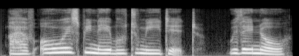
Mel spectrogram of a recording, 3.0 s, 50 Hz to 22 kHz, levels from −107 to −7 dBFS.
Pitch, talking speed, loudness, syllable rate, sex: 250 Hz, 220 wpm, -14 LUFS, 5.4 syllables/s, female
